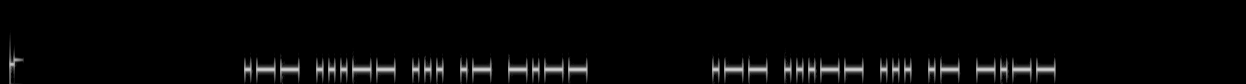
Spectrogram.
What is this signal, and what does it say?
Morse code, heard as a keyed tone, about 20 wpm, 700 Hz. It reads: W3SAY W3SAY
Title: USA Call Signs - 5 Characters - Repeated 2x - 20wpm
